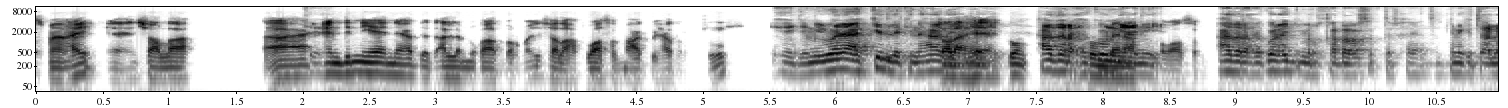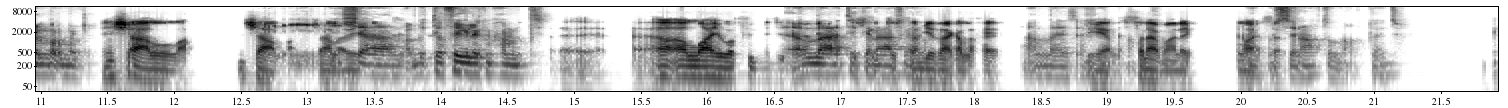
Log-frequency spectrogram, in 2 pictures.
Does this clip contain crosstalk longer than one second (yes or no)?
yes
